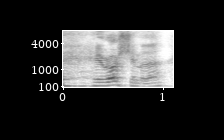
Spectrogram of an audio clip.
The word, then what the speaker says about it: Hiroshima: But my major joy, I think, is when we go to Hiroshima. I think that's the way. I think it's not Hiroshima, it's Hiroshima. I looked up how to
